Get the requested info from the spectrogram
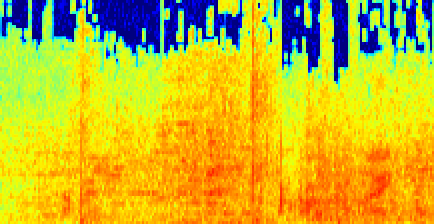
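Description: Bowling alley noise: a steady din of chatter and background music, broken by sharp knocks of balls and pins. The loudest knock comes about two and a half seconds in.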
